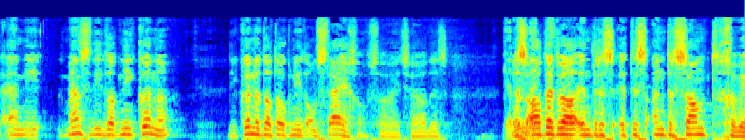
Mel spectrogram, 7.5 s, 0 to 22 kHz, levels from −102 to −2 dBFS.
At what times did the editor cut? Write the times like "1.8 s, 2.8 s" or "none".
none

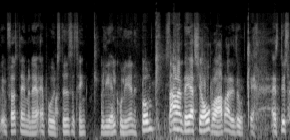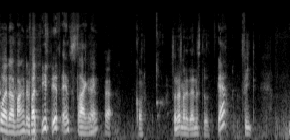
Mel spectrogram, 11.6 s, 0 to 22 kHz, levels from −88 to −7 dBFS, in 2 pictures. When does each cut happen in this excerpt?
2.0 s, 3.9 s, 4.2 s, 5.6 s, 6.4 s, 9.4 s

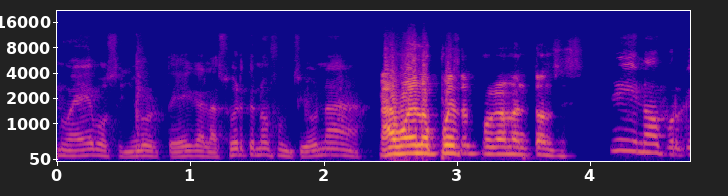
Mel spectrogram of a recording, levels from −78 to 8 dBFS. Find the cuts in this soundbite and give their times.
3.0 s

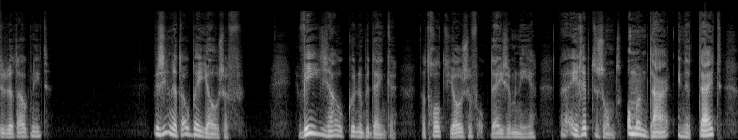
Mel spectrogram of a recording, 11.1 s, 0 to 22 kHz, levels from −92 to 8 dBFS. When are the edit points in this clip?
9.4 s

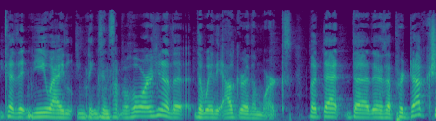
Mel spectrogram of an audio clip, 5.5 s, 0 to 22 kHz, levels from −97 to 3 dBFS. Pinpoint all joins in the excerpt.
0.9 s, 1.4 s, 3.7 s

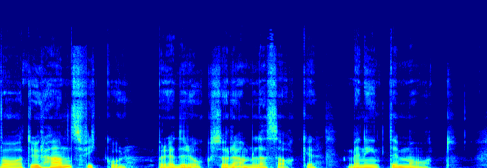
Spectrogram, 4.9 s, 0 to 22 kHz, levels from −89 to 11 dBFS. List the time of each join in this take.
3.3 s

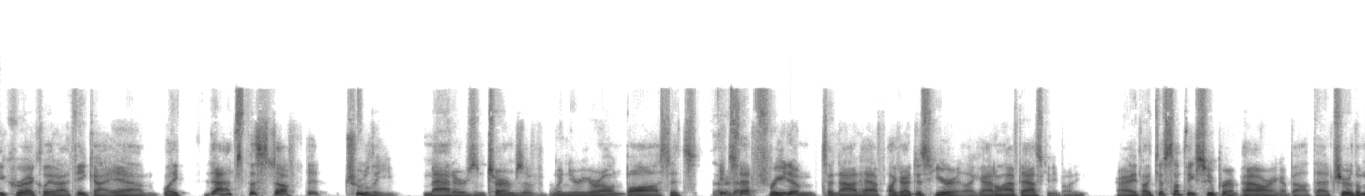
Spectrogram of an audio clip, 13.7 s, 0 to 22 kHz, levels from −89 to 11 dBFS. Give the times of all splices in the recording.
2.0 s, 7.0 s

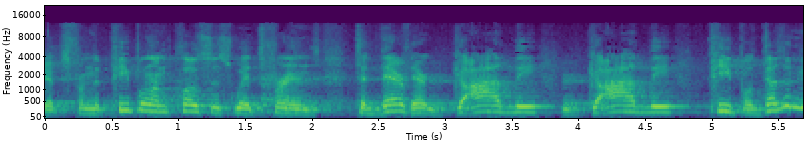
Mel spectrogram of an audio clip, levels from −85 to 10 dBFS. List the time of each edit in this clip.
1.6 s, 2.7 s, 3.9 s

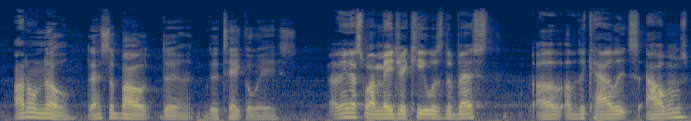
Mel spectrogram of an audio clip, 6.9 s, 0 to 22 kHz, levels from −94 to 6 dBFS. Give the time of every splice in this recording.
none

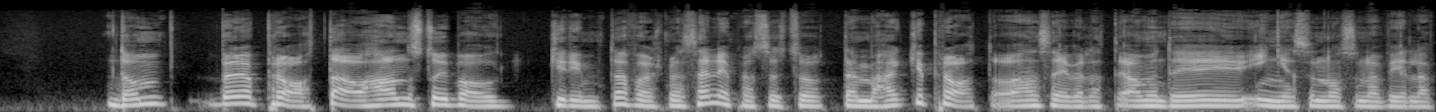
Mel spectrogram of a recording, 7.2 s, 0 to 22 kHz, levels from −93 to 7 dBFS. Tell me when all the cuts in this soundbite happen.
none

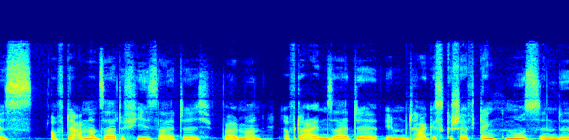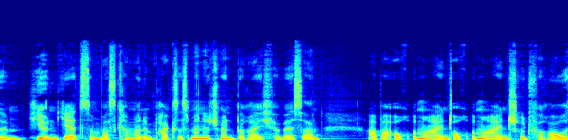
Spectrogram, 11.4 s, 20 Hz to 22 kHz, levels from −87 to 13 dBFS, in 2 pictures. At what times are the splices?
2.7 s, 5.9 s, 10.2 s

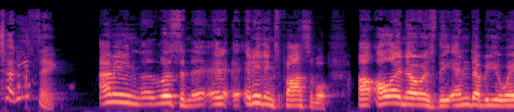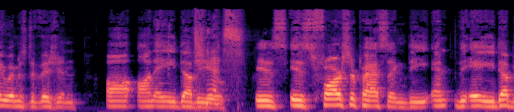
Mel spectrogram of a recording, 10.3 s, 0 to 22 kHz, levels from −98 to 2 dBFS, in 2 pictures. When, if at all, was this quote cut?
none

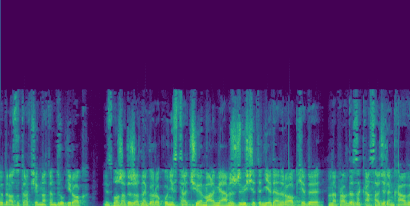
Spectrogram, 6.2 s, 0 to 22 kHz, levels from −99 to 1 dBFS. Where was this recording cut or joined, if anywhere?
1.4 s, 1.9 s, 4.9 s

